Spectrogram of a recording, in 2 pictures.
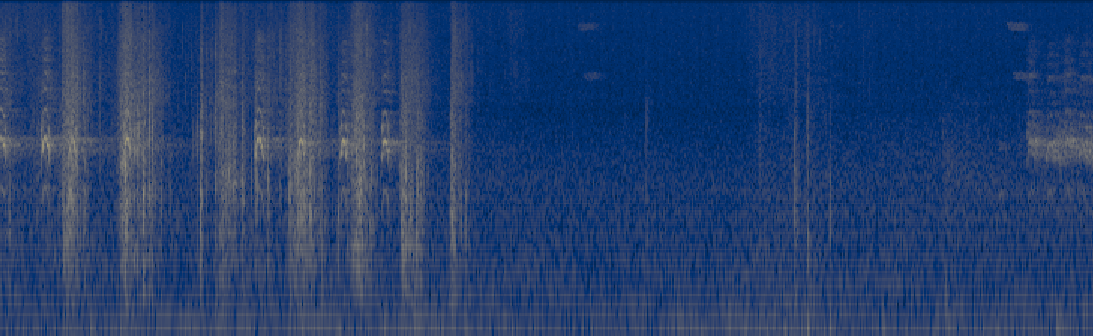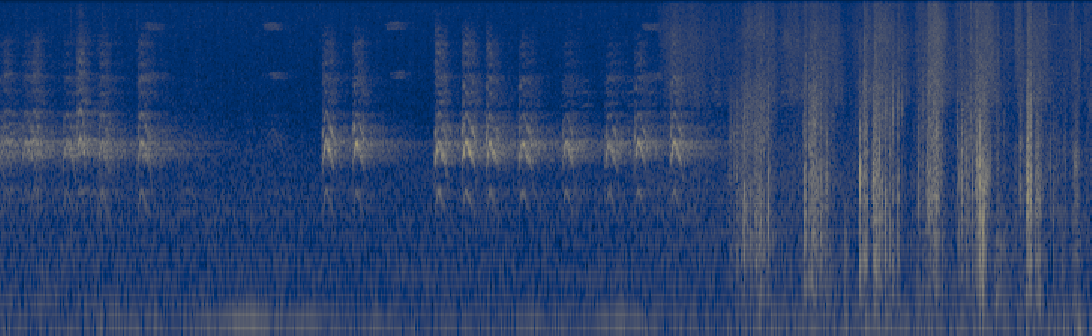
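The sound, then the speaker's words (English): An American crow caws in repeated bursts from some distance, clear and fairly loud, while close footsteps crunch steadily at the start and end. “American Crow behind me.”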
